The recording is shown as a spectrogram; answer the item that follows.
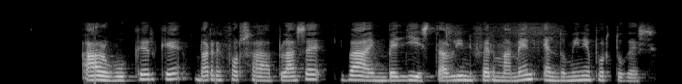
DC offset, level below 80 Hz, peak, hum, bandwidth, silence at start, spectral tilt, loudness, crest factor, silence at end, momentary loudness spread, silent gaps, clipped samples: under 0.1%; -60 dBFS; -2 dBFS; none; 7.8 kHz; 0.8 s; -5 dB/octave; -21 LUFS; 20 dB; 0.3 s; 8 LU; none; under 0.1%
